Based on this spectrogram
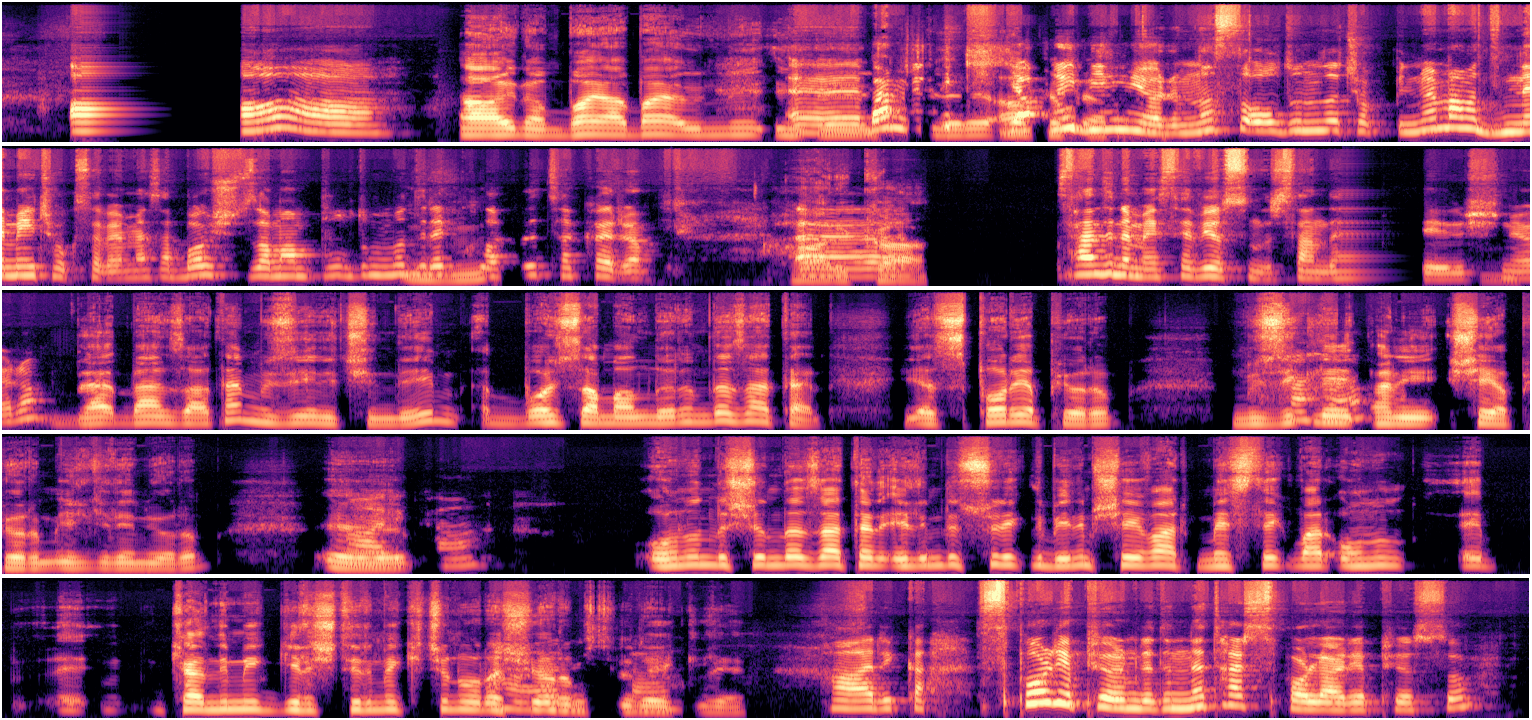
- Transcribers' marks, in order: other background noise; distorted speech; tapping; static
- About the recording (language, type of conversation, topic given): Turkish, unstructured, Boş zamanlarında yapmayı en çok sevdiğin şey nedir?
